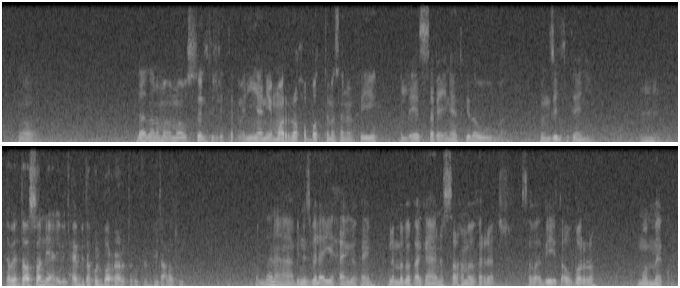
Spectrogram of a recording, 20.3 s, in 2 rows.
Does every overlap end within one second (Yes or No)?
Yes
